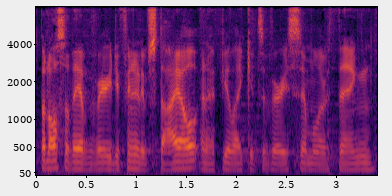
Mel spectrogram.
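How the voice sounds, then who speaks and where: A man's voice: on the low side, flat delivery, rapid-fire, a little mellow, soft background music. A man hosting a casual movie podcast, joking and riffing as he talks. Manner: joking, riffs into impressions. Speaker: podcast host.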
